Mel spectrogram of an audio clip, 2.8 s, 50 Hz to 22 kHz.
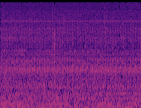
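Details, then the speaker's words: Dynamax Europa 34SS motorhome diesel generator at a mid-winter check, owner worried about gelled fuel: an uneven low chugging as it cranks a long time without catching, before it finally starts and runs struggling a little. "So cross our fingers here. I hear it igniting. It's trying. It's trying."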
